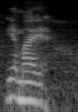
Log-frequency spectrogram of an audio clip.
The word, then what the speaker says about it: Niemeyer: I'm kind of pronouncing it a little bit more in Spanish, but um, uh, maybe you can correct that in the proper Portuguese, right? – It's Niemeyer.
